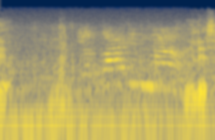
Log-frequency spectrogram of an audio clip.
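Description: Children's voices chattering and calling in the background, high-pitched and wavering, over a low steady rumble.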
